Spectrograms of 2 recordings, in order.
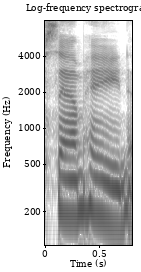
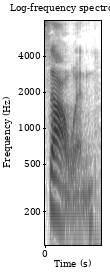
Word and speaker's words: Samhain: And he's talking about Halloween day where he's like, and on the pagan holiday of Samhain. And it's like, if you know anything about pagan holidays, you would know that is pronounced Samhain.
